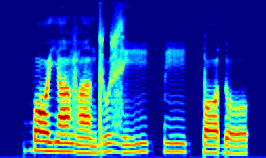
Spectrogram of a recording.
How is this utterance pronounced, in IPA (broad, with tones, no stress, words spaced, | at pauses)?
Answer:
ɓɔ˦ jã˦vã˨ du˨˦ ziː˨˦k͡piː˧ k͡pɔ˧ ɗo˧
